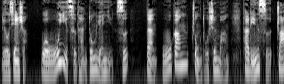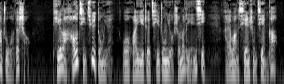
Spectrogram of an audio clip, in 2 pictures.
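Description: A woman's voice: very deep voice, animated, moderate pace, breathy edge, dry recording, clean studio sound, full character voice. Deng Yi, an earnest, dogged general read by a woman. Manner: earnest, polite and pressing. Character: earnest, persistent male general investigating.

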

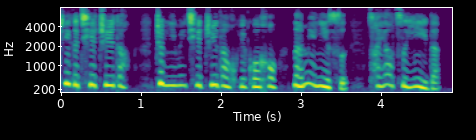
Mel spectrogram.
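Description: A woman's voice: high voice, moderate pace, a little mellow, dry recording, studio quality, voice pushed up, lightly acted. A woman reading an audiobook voices a distressed noblewoman, a widowed lord's wife, pleading tearfully and anxiously. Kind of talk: audiobook character voice.

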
